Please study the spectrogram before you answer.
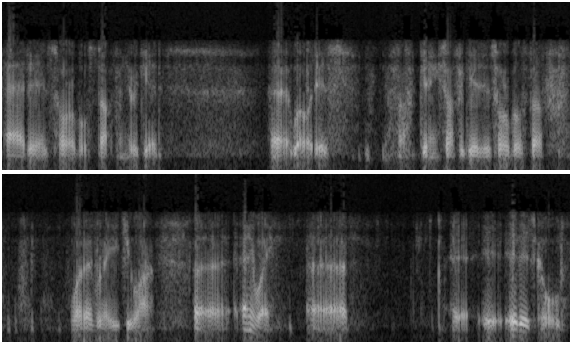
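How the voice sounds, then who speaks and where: A man with a cold leaves a rambling voicemail from outdoors at night. His voice is very deep, gravelly and husky, and he jokes at his own expense. The sound is dull and muffled, as from a phone. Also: expressive, dry recording. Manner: rambling and self-mocking, with many pauses. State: hoarse with a cold. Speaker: listener calling in a voicemail.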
